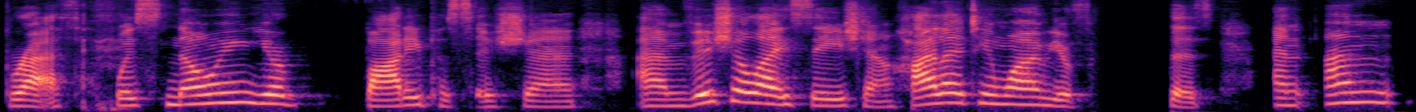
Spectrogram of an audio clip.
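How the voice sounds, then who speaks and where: Earnest higher-voiced woman guest. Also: lively intonation, measured pace. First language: Chinese. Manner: earnest, with restarts and fillers. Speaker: podcast guest. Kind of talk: interview answers.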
